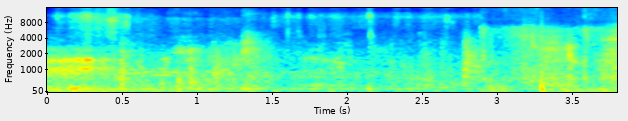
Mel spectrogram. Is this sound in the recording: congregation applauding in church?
no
